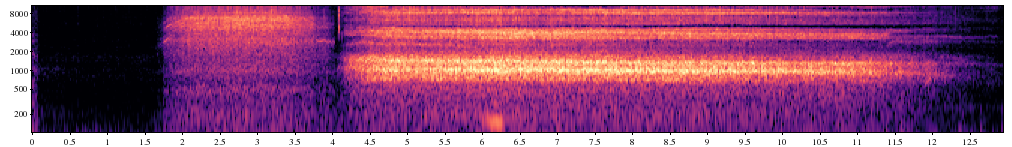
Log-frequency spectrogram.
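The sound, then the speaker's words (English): Deep belly breathing during a breathwork exercise: a soft, airy breath for a couple of seconds, then a louder, broad, sustained rush of air lasting about eight seconds before it tapers off. “Take a deep belly breath.”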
